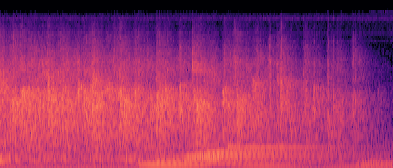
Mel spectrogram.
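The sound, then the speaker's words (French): A crowd claps and cheers steadily, acclaiming the Lord, while sustained organ or keyboard tones enter and build beneath the noise, the applause gradually tapering off near the end. “Acclame le roi des rois. Acclame le Seigneur.”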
